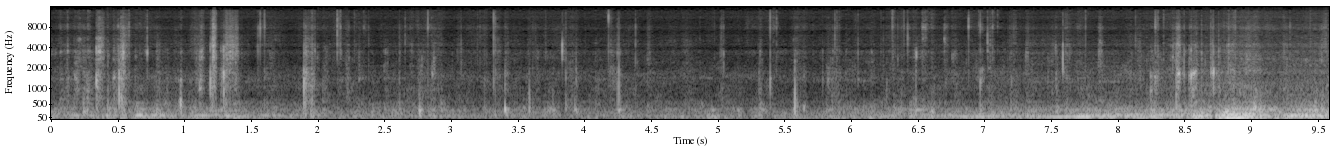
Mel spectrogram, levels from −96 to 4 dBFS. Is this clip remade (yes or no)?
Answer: yes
